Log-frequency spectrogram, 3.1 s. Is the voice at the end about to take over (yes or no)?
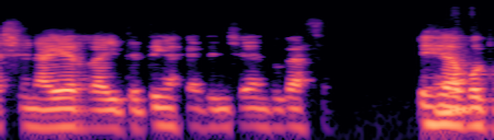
no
